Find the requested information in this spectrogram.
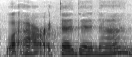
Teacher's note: dal is going to have qalqala, give it a little bit of bounce.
